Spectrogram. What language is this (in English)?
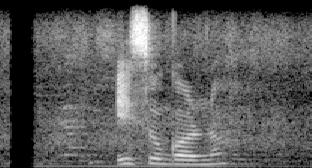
Nepali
